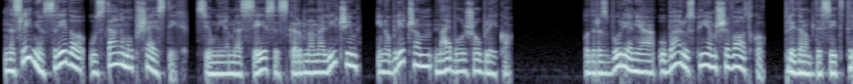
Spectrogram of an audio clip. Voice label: slovenian audiobooks

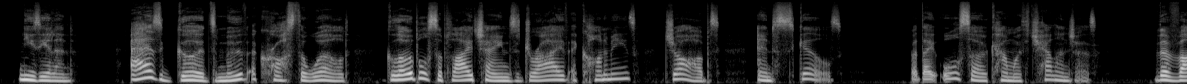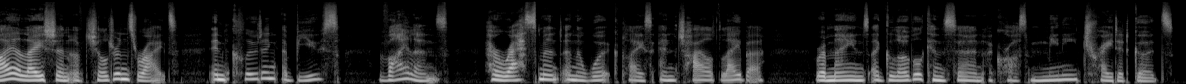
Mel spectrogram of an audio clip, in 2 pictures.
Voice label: English New Zealand political ads

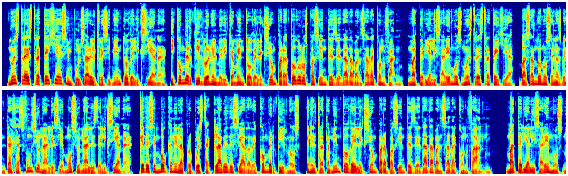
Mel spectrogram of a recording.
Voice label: spanish latin american e-learning

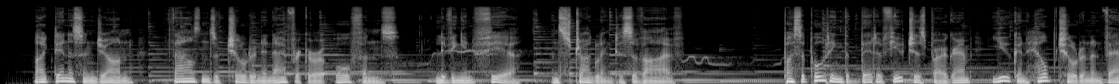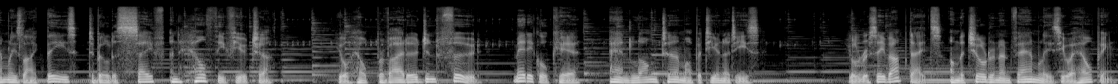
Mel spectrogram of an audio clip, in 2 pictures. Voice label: english australian tv shows

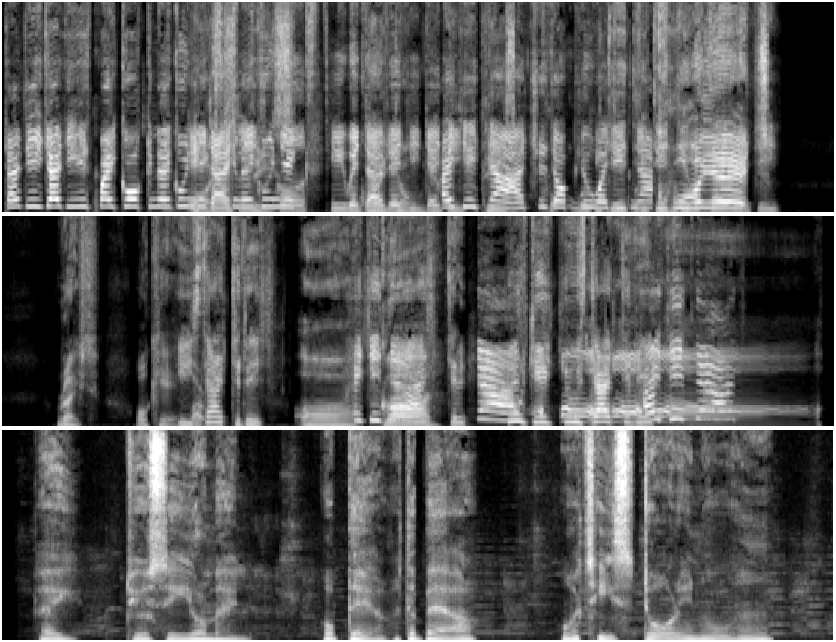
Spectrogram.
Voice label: english irish animation

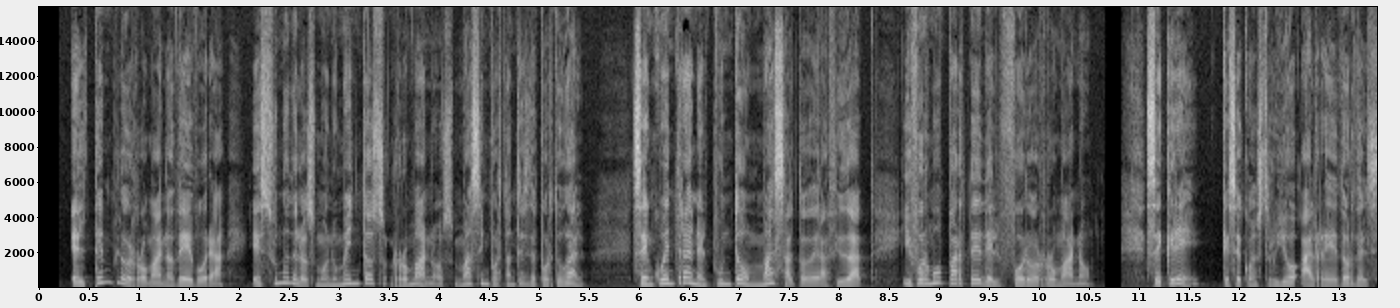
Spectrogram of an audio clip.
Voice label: spanish audiobooks

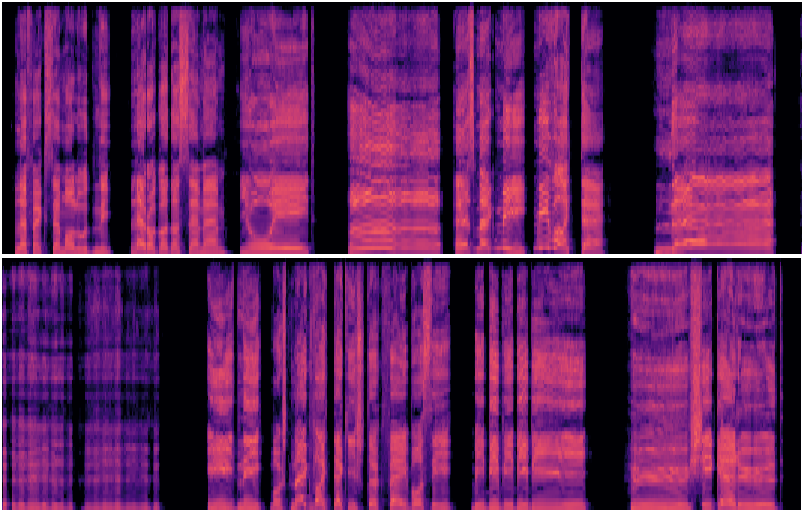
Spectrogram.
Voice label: hungarian animation

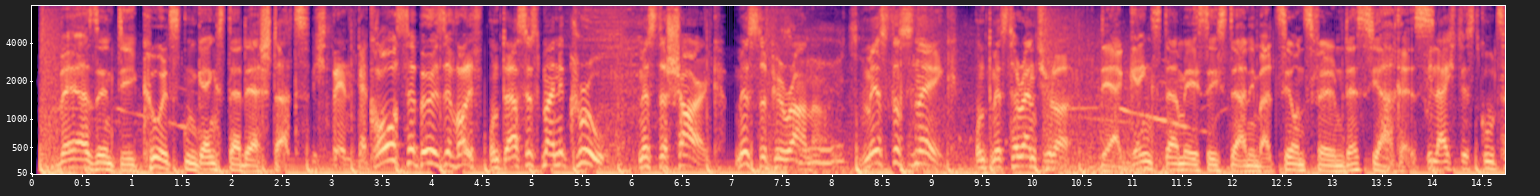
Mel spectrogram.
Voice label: german movie trailers

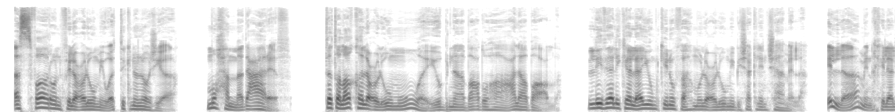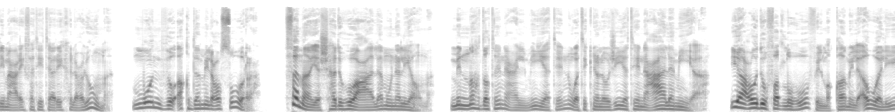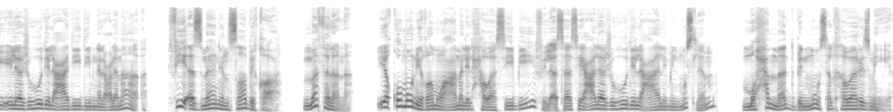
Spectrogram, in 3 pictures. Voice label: arabic audiobooks

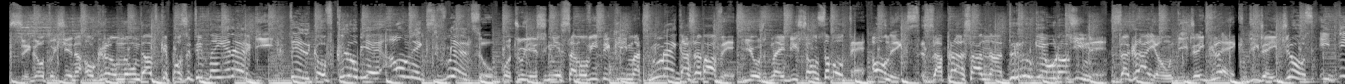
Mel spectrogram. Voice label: polish narration

